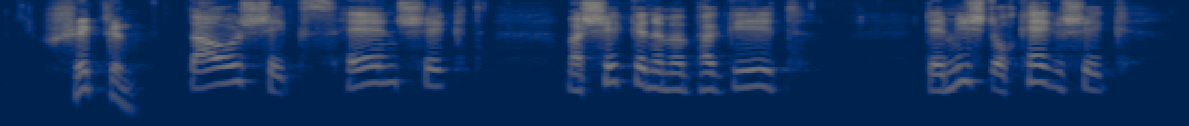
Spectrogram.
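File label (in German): "schegken", wittlicher woerterbuch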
